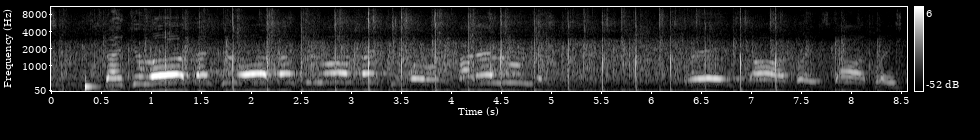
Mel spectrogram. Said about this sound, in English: Would you clap your hands and give the Lord glory right now and give him praise?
